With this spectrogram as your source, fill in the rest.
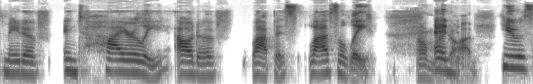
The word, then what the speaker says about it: lapis lazuli: to do with um lapis lazuli at all no okay and I have I have information for you it's not pronounced the lapis lazuli really it's lapis lazuli okay that bothers me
